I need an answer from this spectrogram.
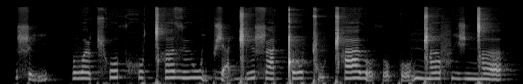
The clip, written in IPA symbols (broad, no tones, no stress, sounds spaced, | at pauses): ʂ ḭ | β ɐ ʈ͡ʂʰ o θ x o ǀʰ ɐ z ʉ w ḭ p ʒ a̰ ɡ͡ǁ i ʂ a ǃ o ǁ ṵ ǁʰ a ð o̰ θ o̰ k o̰ ŋ͡ǁ ɐ f i ʒ ŋ͡ǀ ɐ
